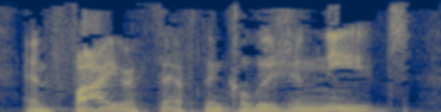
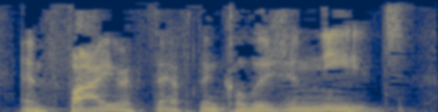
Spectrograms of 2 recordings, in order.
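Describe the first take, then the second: The two takes are said the same way.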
